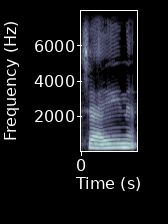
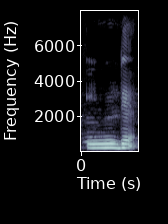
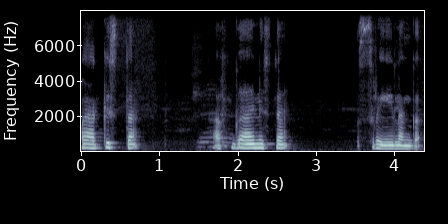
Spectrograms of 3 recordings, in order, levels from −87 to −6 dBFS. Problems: none marked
